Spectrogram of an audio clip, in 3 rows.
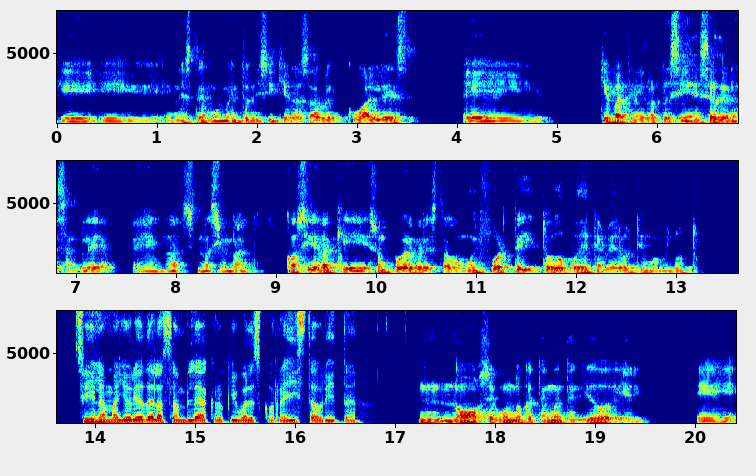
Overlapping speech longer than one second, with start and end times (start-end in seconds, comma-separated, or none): none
